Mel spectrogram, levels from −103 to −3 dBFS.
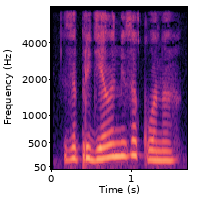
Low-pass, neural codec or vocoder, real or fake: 7.2 kHz; none; real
